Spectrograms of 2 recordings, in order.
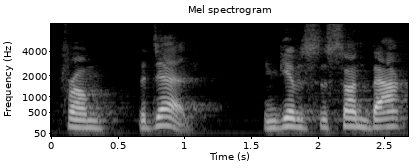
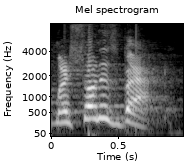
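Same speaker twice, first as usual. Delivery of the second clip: joyful father; 5 semitones higher, 8 dB louder than usual. Acted. Father overjoyed at son's return.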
